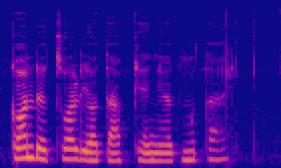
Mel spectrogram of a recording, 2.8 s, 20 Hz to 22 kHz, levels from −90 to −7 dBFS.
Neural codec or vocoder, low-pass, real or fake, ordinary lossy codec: none; 19.8 kHz; real; none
